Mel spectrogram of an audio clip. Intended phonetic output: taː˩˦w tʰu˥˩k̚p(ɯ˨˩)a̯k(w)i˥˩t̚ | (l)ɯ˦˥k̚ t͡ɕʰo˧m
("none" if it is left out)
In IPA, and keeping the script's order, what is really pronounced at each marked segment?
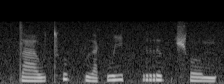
ɯ˨˩, w, r

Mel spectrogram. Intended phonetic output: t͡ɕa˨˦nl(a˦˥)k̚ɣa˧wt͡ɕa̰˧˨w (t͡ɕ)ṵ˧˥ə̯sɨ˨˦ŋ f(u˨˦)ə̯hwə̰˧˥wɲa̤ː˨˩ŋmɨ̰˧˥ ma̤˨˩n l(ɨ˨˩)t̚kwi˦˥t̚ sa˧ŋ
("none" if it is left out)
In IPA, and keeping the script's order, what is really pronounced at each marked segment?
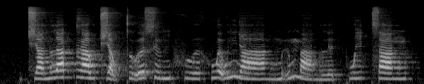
a˦˥, t̪, ṳ˨˩, ɨ˨˩

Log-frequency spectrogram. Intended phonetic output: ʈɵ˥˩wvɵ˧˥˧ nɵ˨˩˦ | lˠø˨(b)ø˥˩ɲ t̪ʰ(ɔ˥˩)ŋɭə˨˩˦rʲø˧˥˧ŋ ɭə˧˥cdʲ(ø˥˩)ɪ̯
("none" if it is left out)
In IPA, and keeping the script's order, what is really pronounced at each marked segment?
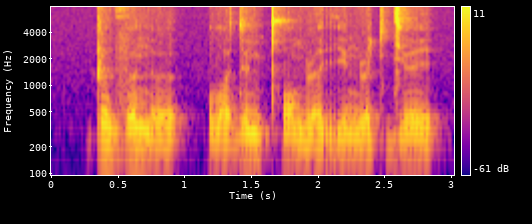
d, ɔ˥˩, ø˧˥˧

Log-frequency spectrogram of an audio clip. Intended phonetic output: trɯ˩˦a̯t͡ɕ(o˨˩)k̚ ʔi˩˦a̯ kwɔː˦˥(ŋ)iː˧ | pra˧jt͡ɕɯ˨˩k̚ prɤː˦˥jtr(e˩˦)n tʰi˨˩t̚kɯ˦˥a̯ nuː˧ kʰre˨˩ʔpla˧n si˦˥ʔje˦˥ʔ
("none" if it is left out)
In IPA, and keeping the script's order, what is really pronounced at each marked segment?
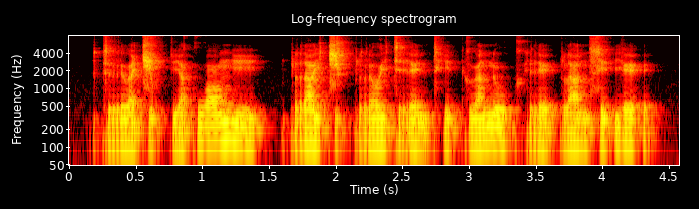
o˨˩, ŋ, e˨˩

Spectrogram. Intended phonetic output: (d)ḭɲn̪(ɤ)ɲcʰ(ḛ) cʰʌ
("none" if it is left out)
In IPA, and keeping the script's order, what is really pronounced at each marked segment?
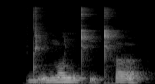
d, ɔ, ḭ

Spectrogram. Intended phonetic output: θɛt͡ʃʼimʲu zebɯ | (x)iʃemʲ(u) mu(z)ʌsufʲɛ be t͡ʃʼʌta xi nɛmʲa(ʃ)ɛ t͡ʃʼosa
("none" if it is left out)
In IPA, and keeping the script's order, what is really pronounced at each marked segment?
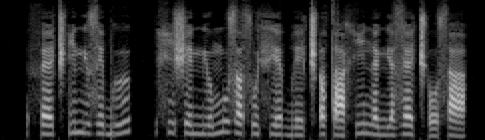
x, o, z, z

